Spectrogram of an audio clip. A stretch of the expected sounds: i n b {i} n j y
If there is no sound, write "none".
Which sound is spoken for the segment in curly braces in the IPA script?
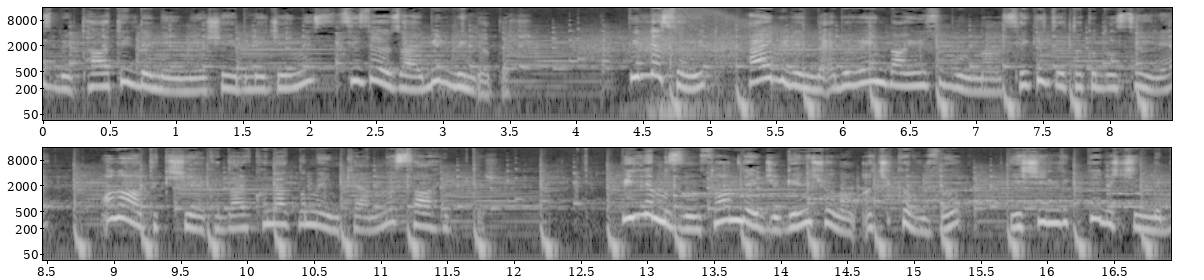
a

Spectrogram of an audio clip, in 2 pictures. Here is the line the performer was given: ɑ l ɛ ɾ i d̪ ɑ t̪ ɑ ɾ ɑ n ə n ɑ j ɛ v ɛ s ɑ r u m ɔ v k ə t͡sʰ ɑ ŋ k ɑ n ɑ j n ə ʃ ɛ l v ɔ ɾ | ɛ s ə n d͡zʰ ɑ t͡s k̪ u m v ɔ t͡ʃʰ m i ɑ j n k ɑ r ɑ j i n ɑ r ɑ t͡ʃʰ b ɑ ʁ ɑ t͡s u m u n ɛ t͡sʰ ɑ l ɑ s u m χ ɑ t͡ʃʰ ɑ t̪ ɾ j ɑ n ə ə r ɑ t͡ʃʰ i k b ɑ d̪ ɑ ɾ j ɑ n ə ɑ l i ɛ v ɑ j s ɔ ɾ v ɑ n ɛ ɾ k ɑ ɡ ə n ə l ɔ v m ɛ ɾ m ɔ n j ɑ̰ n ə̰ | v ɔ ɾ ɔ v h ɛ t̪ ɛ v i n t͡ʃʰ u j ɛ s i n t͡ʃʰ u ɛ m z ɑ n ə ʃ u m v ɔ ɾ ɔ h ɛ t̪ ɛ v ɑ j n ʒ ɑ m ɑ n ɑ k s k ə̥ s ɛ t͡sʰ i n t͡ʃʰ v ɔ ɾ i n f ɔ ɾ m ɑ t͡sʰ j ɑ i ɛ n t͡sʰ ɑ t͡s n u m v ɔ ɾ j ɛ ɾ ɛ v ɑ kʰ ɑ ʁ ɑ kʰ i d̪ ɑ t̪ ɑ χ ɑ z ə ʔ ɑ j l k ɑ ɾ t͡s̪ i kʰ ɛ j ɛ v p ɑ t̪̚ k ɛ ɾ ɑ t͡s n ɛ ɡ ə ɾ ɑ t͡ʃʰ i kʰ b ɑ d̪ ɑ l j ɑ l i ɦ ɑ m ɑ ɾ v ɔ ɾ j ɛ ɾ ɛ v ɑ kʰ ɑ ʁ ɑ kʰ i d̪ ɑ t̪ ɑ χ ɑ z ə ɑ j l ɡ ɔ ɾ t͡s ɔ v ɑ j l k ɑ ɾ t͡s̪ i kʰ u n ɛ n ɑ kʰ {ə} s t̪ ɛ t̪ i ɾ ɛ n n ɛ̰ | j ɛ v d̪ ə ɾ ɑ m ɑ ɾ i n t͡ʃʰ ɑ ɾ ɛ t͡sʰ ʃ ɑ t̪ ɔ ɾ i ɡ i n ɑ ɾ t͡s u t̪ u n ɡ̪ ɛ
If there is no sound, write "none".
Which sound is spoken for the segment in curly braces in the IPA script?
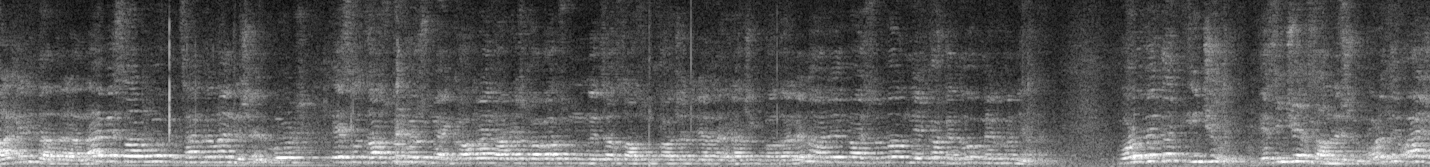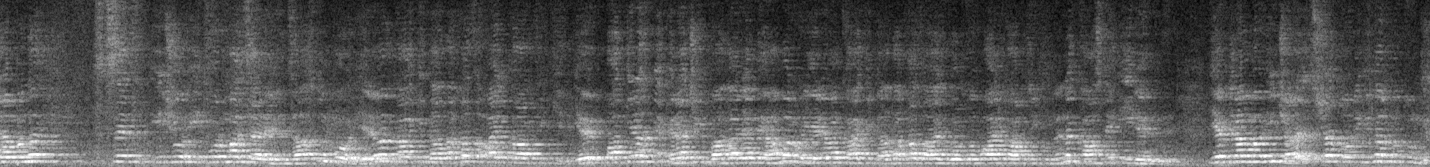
ɑ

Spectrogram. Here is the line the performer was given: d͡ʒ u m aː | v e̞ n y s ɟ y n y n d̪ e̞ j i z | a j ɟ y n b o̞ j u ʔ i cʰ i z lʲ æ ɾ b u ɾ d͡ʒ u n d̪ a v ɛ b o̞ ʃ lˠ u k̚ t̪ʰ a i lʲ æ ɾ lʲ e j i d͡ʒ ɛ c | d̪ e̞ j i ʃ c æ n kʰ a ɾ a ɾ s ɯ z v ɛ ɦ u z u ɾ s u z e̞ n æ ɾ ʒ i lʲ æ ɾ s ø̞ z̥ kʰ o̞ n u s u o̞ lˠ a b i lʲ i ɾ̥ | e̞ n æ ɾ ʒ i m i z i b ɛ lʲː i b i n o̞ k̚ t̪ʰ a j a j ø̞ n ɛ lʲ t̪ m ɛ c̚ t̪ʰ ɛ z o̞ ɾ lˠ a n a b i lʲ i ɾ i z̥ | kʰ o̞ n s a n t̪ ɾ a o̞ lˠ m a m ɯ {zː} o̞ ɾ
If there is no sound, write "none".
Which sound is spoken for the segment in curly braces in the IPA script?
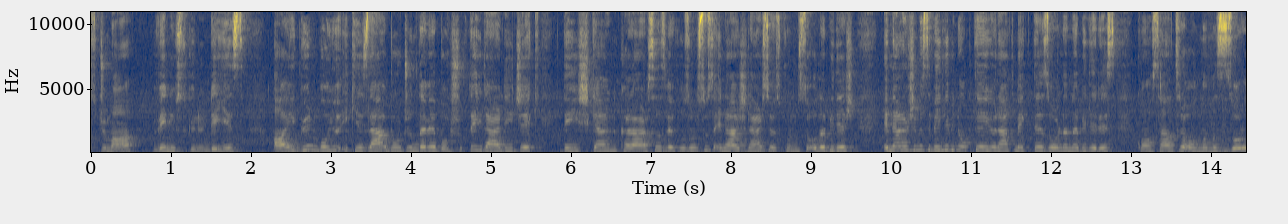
zː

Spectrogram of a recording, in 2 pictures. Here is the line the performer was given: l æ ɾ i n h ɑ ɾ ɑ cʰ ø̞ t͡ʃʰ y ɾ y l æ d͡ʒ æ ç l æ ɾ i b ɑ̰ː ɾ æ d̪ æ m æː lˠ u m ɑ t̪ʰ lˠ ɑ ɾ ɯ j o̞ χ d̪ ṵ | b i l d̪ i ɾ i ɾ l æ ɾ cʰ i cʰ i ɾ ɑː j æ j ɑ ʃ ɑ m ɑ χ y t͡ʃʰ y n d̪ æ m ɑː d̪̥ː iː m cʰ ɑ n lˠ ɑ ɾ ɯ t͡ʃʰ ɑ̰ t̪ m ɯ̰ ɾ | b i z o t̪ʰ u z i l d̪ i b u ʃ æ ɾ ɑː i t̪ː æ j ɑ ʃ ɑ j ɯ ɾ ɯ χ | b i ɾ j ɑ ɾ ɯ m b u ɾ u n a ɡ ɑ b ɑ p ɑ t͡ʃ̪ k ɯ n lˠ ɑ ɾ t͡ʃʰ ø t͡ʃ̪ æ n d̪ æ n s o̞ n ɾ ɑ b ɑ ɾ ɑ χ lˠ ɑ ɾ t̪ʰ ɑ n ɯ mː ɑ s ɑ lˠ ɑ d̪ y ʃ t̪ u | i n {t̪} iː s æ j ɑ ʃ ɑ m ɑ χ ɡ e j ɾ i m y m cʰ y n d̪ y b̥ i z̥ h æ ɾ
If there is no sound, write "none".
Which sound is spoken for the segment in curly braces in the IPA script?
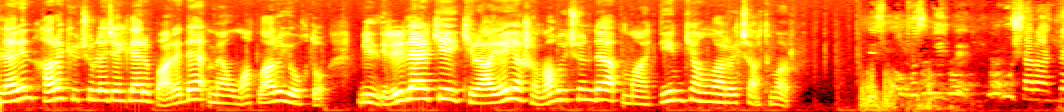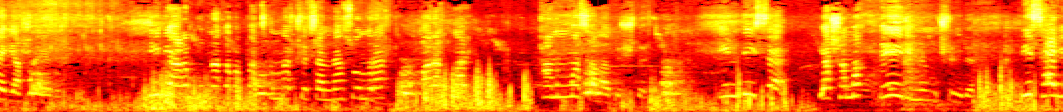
d̪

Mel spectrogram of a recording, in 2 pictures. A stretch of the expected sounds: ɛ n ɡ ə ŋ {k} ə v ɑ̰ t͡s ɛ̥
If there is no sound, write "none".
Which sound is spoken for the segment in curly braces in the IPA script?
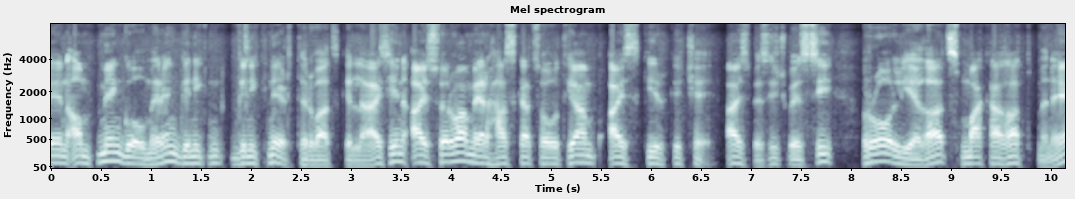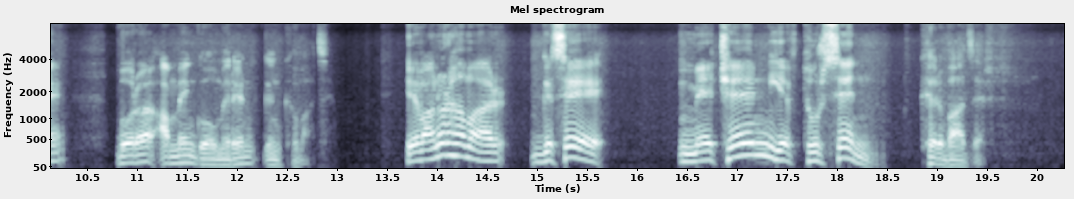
kʰ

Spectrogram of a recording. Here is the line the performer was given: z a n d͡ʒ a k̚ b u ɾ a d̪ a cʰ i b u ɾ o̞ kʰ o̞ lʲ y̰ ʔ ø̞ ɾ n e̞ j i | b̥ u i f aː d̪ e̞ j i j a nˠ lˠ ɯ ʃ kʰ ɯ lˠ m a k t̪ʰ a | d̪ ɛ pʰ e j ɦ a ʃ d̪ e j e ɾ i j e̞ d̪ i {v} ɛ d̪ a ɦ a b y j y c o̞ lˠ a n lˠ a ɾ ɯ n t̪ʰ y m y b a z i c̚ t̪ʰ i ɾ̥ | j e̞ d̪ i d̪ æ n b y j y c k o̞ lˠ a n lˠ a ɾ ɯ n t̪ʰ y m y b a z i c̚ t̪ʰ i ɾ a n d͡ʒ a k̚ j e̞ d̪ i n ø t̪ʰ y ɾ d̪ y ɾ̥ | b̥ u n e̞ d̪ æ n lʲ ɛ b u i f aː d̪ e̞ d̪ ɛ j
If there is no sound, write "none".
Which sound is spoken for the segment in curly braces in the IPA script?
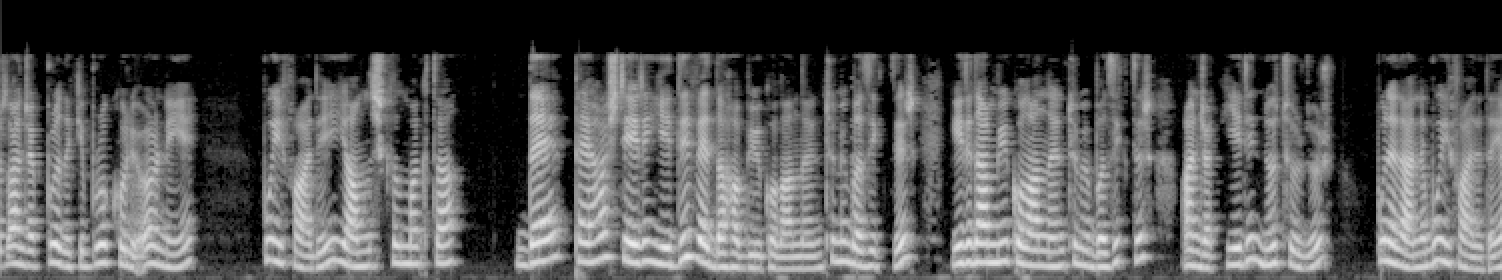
v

